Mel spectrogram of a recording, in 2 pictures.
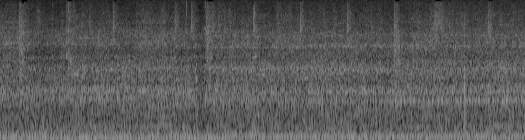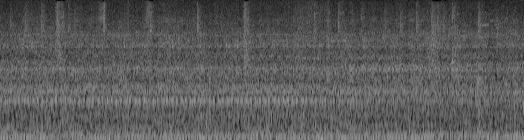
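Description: Tow truck's engine running steadily while driving, heard from inside the cab as a low drone with tyre and road noise. Light ticks come and go throughout.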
